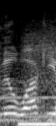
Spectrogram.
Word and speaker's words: Milwaukee: Do you come to Milwaukee often? actually is pronounced milwauke for the good land.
